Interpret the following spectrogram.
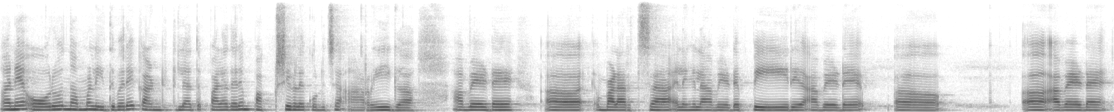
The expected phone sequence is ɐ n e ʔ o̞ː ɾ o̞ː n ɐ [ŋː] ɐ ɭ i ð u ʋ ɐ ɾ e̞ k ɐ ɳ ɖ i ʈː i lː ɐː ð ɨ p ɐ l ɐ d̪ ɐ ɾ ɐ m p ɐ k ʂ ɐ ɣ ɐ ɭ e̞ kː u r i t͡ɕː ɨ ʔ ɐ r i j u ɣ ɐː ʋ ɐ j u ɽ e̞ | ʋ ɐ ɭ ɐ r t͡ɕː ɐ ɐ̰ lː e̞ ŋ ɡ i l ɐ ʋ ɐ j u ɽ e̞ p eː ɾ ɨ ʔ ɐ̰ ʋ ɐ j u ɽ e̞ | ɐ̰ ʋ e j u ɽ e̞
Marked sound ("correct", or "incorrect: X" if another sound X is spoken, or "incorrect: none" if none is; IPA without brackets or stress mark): incorrect: mː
